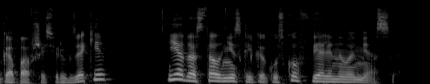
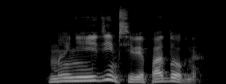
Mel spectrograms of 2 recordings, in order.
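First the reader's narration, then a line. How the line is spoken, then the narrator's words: Displeased mumble, mouth full. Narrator (Russian): недовольно пробурчал, откусив солидный кусок пластинки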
